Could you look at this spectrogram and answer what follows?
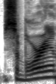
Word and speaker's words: ciborium: There's been times where I've seen irreverent reception of the Holy Communion, where I just wanted to grab the ciborium.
